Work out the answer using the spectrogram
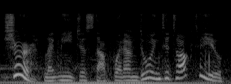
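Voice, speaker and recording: A brusque game townswoman with a lowish voice that swings widely in pitch. She talks in clipped lines of dry sarcasm, with music playing behind her. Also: very animated, brisk. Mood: sarcastic. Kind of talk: video game character dialogue.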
